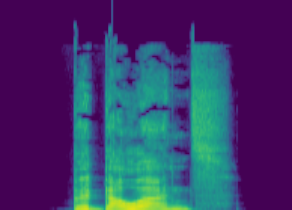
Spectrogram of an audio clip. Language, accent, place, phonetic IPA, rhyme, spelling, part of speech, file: German, Germany, Berlin, [bəˈdaʊ̯ɐns], -aʊ̯ɐns, Bedauerns, noun, De-Bedauerns.ogg
- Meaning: genitive of Bedauern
